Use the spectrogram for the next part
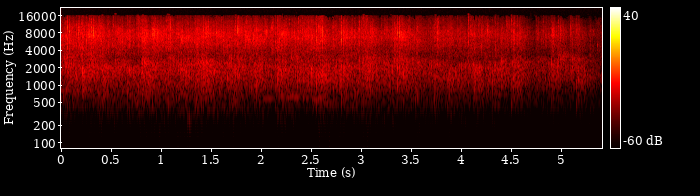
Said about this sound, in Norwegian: Hun sitter på første rad. Hun fortjener faktisk en applaus.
